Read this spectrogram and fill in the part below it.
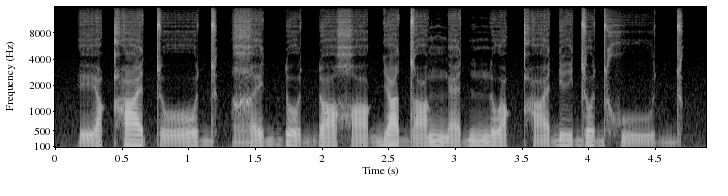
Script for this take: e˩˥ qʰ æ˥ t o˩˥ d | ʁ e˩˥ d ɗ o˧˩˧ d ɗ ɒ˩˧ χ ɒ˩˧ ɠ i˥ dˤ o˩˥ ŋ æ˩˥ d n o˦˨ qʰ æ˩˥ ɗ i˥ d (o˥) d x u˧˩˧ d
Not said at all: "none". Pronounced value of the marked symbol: o˥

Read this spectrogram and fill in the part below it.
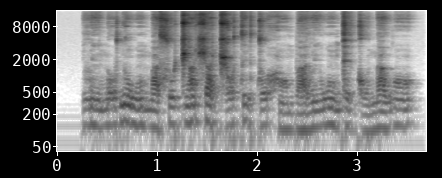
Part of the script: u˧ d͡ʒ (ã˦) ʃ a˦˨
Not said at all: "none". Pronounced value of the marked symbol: ã˦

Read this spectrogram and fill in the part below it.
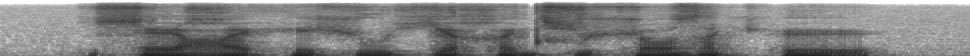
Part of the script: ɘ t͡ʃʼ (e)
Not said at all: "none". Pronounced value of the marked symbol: ɘ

